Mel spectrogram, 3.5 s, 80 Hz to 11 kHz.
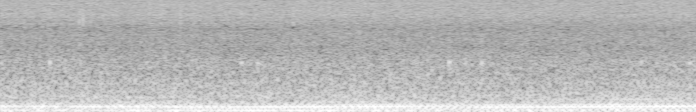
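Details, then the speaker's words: Ryobi 2300 peak / 1800 W continuous inverter generator, remote-started via Bluetooth app with ONE+ battery, carrying over half load (heater on low, roughly 600–750 W): smooth steady constant-pitch hum, no hunting or misses; normal running under load. "I was really skeptical how this thing was going to operate but I just started this generator remotely with over half a load."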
